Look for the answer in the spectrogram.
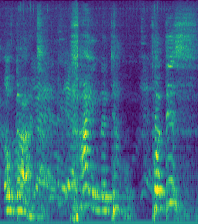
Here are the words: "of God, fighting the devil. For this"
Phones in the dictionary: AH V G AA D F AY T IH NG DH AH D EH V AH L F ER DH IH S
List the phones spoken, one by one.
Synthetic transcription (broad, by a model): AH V G AA D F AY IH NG DH AH D EH V AH L F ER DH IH S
